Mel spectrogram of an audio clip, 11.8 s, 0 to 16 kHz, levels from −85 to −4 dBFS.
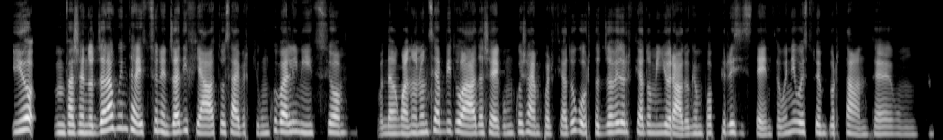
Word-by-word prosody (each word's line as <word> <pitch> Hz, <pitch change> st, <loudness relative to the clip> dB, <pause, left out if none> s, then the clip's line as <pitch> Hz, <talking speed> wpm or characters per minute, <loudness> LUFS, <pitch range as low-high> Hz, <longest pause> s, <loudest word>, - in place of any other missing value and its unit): Io, 280 Hz, +5 st, +7 dB, 0.3 s
mhmm, 215 Hz, +1 st, -3 dB
facendo 210 Hz, -1 st, +2 dB
già 250 Hz, +6 st, +5 dB
la 305 Hz, +3 st, +8 dB
quinta 320 Hz, -3 st, -2 dB
lezione, 230 Hz, +1 st, +1 dB
già 220 Hz, +2 st, +5 dB
di 270 Hz, +3 st, -4 dB
fiato 205 Hz, 0 st, +1 dB
sai 205 Hz, -2 st, +2 dB
perché 205 Hz, 0 st, -13 dB
comunque 205 Hz, +6 st, -8 dB
poi 240 Hz, -, +6 dB
all'inizio, 215 Hz, -2 st, -2 dB, 0.3 s
da 190 Hz, +3 st, -2 dB
quando 195 Hz, +1 st, +1 dB
non 220 Hz, +2 st, -1 dB
sei 255 Hz, +3 st, +1 dB
abituata, 220 Hz, -5 st, +3 dB
cioè 200 Hz, -3 st, +2 dB
comunque 205 Hz, +5 st, -6 dB
c'hai 225 Hz, -3 st, +1 dB
un 195 Hz, -, -7 dB
po' 195 Hz, -, -10 dB
il 185 Hz, -, -9 dB
fiato 200 Hz, +7 st, -4 dB
corto, 210 Hz, -4 st, -3 dB
già 215 Hz, +3 st, -1 dB
vedo 240 Hz, +1 st, +3 dB
il 230 Hz, -, -3 dB
fiato 215 Hz, -1 st, -3 dB
migliorato, 195 Hz, -5 st, +1 dB
che 190 Hz, -, -11 dB
è -, -, -4 dB
un 195 Hz, -, -6 dB
po' 210 Hz, +1 st, -6 dB
più 235 Hz, -, -11 dB
resistente, 190 Hz, -5 st, -3 dB
quindi 210 Hz, +7 st, -6 dB
questo 230 Hz, -2 st, -2 dB
è -, -, +1 dB
importante 185 Hz, -2 st, -5 dB
eh, -, -, -10 dB
comunque. 175 Hz, +1 st, -19 dB
210 Hz, 230 wpm, -22 LUFS, 195-230 Hz, 0.3 s, la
